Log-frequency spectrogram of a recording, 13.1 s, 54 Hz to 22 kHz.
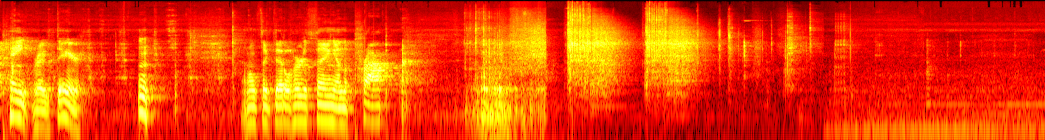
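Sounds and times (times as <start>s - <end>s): mechanical ratcheting: 7.1s - 8.9s.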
